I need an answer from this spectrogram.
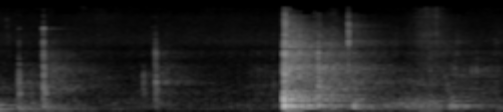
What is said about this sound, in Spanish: También están las ventanas, a ver si logro abrir una.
